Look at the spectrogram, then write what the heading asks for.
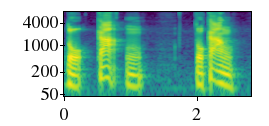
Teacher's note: In this case, technically accented on the ka. So dokan. Dokan, which is actually an onomatopoeia with a bang.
